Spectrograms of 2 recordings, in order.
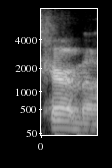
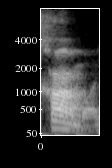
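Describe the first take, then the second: First: Caramel said as CARE-uh-mel; three-syllable caramel. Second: Caramel said as CAR-mul; two-syllable caramel. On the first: One side of a pronunciation disagreement, caramel as CARE-uh-mel. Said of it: "Oh, it's pronounced caramel". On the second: Correcting the other person's pronunciation, caramel as CAR-mul. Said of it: "No, it's pronounced caramel". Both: Shown as a demonstration.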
